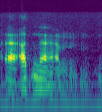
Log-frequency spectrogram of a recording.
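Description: Speech only: a man's hesitant, drawn-out filler "a, a, um", trailing off into a brief pause a little past halfway.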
